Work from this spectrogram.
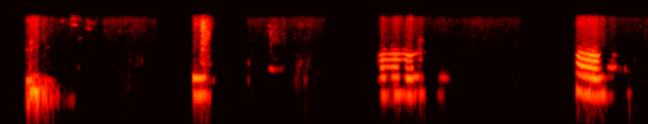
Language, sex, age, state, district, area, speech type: Manipuri, female, 60+, Manipur, Imphal East, rural, conversation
